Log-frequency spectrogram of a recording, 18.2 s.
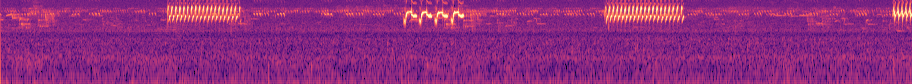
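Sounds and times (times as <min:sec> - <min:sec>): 
bird song trill: 0:00.0 - 0:18.2.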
